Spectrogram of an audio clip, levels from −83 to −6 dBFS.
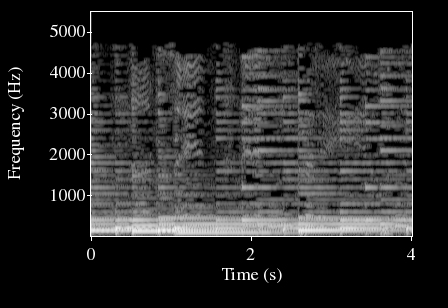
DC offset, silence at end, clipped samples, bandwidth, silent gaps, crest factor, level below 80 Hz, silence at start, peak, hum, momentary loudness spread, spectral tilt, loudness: under 0.1%; 0 s; under 0.1%; 4.9 kHz; none; 14 dB; -48 dBFS; 0 s; -6 dBFS; none; 7 LU; -11 dB/octave; -20 LUFS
